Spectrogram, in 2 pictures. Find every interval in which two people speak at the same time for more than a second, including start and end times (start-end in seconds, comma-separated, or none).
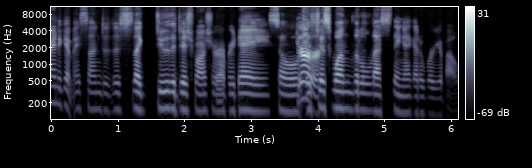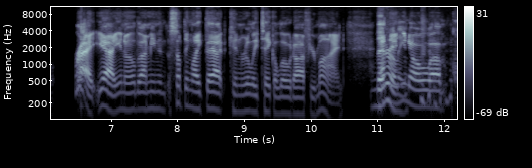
none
